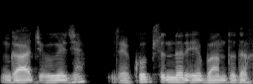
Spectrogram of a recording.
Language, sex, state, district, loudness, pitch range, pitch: Bengali, male, West Bengal, Jhargram, -18 LUFS, 100-105 Hz, 100 Hz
